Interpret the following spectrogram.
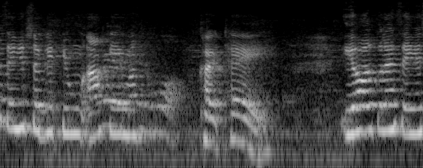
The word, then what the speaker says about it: Cartier: Sa how you pronounce it? Cartier. Cartier.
